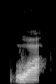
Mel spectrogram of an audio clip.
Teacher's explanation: ದಂತೋಷ್ಟ್ಯ ದಂತ ಅಲ್ಲು ಮತ್ತು ತುಟಿಯ ಸಹಾಯದಿಂದು ಎಂದು ಉಚ್ಚರಿಸತಕಂತ ಅಕ್ಷರ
